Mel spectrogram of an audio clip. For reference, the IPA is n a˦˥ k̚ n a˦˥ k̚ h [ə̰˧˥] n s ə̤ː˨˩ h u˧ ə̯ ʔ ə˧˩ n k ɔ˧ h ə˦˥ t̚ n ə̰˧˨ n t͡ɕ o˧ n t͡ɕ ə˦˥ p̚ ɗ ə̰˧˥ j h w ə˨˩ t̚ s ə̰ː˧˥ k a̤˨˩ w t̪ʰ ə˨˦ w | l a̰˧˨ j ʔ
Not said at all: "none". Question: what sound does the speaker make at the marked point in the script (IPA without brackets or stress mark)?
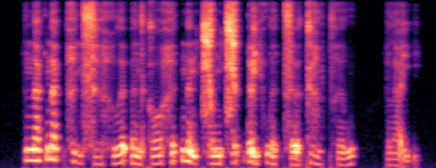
ə̤˨˩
